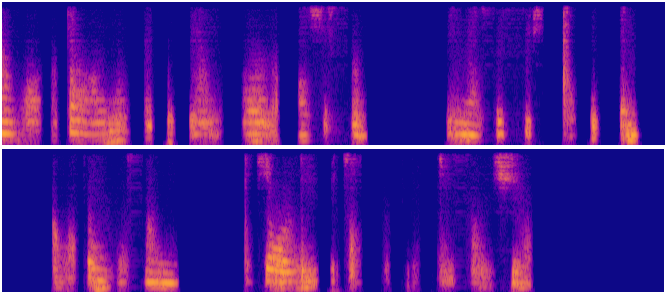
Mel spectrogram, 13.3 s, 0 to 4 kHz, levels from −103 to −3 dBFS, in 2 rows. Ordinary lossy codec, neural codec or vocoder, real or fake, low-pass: none; codec, 44.1 kHz, 0.9 kbps, DAC; fake; 3.6 kHz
